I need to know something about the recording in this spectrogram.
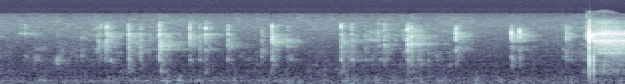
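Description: Keyboard keys click softly in quick bursts.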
